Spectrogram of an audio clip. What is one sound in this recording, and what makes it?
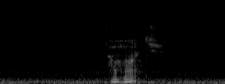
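An older man speaks softly close by.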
